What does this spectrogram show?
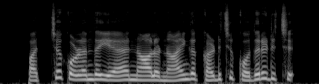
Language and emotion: Tamil, sad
